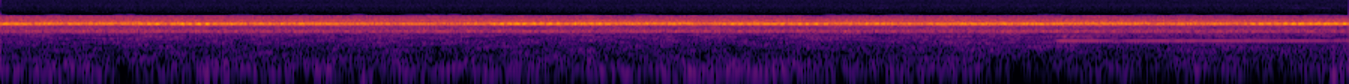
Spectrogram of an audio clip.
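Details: Shrill crickets trilling continuously at a high pitch, two layered bands of chirping steady throughout, and a faint thin tone appearing near the end.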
